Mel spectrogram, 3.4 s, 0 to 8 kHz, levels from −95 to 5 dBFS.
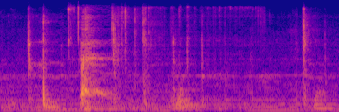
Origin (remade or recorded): remade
